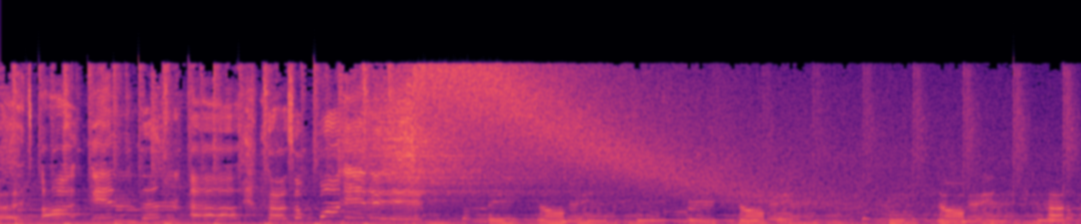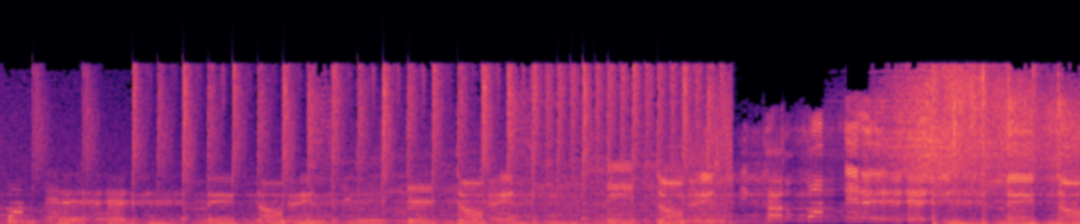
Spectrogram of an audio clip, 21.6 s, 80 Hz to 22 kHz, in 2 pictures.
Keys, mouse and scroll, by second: 0.7 ctrl+scroll up 1, 0.8 ctrl+z, 1.2 ctrl+z, 1.5 Tab, 1.9 click, 2.1 scroll down 1, 2.2-3.7 middle drag, 3.7 z, 4.9-5.2 scroll up 4, 5.8 z, 6.7-7.0 scroll down 3, 7.0-7.5 middle drag, 7.5-8.1 scroll down 11, 8.1-12.3 middle drag, 12.3 shift+s, 14.8 shift+right click, 15.2 shift+a, 18.1 g, 20.9 `.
